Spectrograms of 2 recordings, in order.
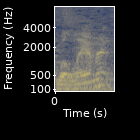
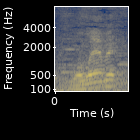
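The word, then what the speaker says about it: Willamette: And for those of you who don't know and you see it when you're out there, Wamut, it's pronounced Wamut. It looks like Wamett. Yes, Wamit.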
